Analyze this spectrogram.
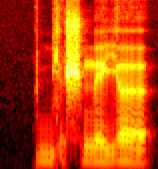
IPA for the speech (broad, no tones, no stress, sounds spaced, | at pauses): bʲ ə̰ ʃ m ɪ j ə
